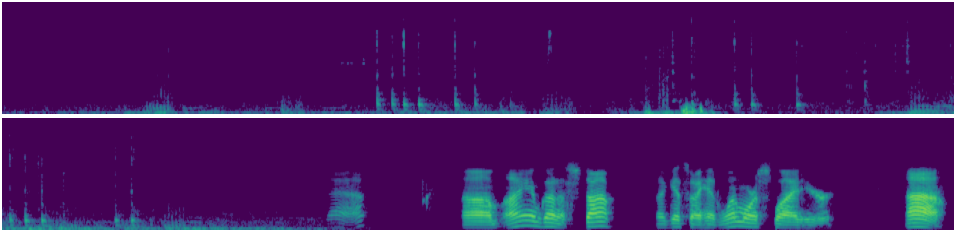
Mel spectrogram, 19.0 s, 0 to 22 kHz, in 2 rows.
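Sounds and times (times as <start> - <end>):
birds pecking at seed cake: 0.0 - 12.7.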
